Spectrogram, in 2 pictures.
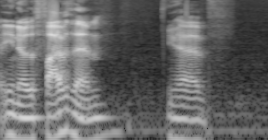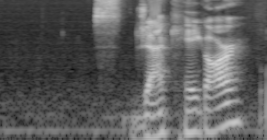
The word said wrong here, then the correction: Hager: He was pronouncing it as Hagar, but then because Jericho had Sammy Hagar on the mind, probably. I don't know, but it's not Hagar. I think it's Jake Hager.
